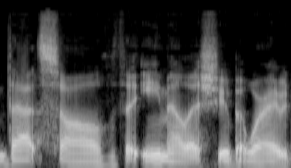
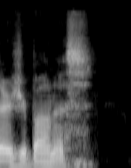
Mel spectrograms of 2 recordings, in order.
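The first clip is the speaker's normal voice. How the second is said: imitated muttering under breath. Retelling how a boss dropped cash and walked out: imitating a mumble under the breath. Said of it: "mumbled under his breath".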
